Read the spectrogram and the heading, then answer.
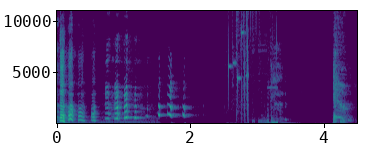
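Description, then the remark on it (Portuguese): Rhythmic, breathy laughter opens, then trails into a few harsh coughs, the last one short and isolated after a brief pause. “Eu tô tossindo muito, eu tô falando muito aqui.”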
